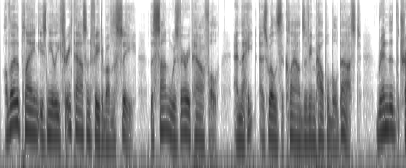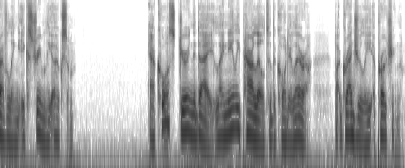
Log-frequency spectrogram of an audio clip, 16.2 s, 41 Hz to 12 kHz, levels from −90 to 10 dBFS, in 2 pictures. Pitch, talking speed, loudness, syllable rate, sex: 120 Hz, 175 wpm, -22 LUFS, 6.0 syllables/s, male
